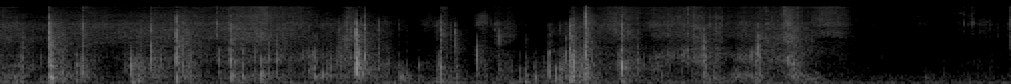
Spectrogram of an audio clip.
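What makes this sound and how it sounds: Fingers crumple the folded corner of a paper newspaper lying on a table, then a palm smooths and rubs the open sheet. Dense, bright crinkling and sharp papery snaps fill most of the clip before easing into a softer rubbing hiss. It goes nearly quiet just after four seconds, and a final crackle comes at the very end.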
